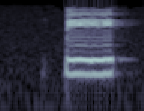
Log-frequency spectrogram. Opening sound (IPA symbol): k͡p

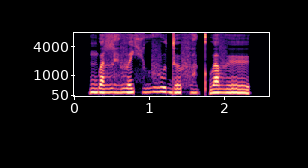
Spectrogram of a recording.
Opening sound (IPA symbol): ŋʷ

